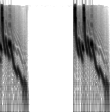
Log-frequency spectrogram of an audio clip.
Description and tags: Laser gun
Single and double shots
